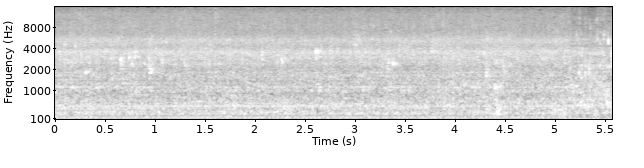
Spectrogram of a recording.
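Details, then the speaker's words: Cade Pro Reef 1200 aquarium sump, main drainage line gate valve adjusted back until the gurgling stops: now only a soft, steady, even trickle of water with no gurgling or surging, a quiet drain flow. "what we have to do to fix that is to adjust our gate valve on this main drainage line and we're just going to turn it back to the point that that noise stops"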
